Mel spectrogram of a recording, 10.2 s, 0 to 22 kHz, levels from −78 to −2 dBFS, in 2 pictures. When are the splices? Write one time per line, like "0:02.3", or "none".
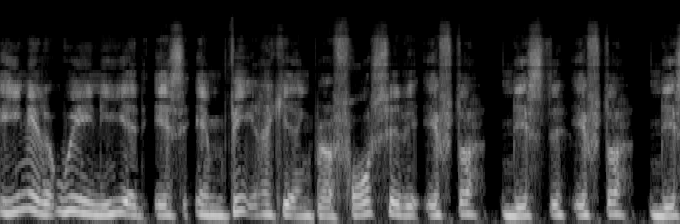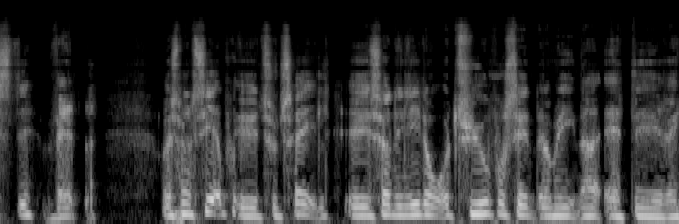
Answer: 0:04.3
0:06.8
0:07.6
0:09.1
